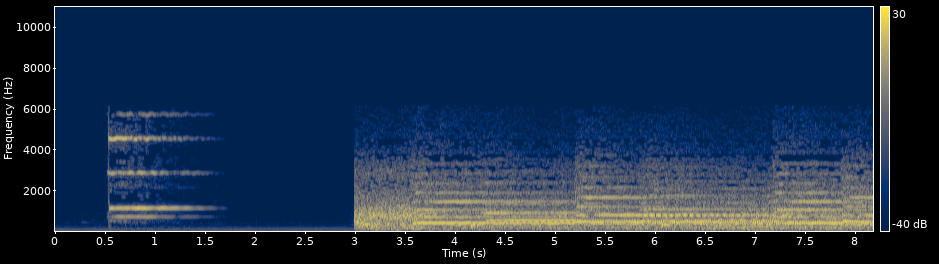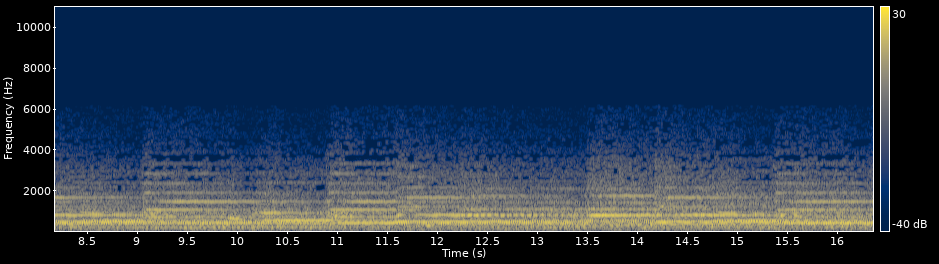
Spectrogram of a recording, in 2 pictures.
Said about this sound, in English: The year 2000 has arrived in Britain. When the chimes of London's Big Ben signaled midnight, huge crowds cheered as spectacular fireworks displays went along several kilometers off.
